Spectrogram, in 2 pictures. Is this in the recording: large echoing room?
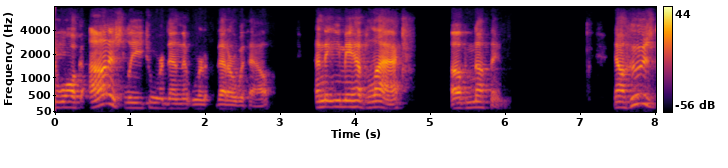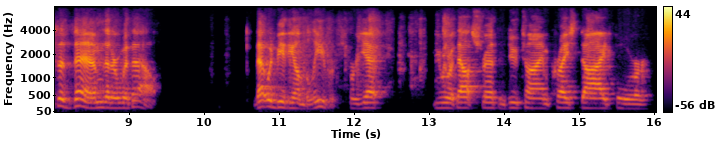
yes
